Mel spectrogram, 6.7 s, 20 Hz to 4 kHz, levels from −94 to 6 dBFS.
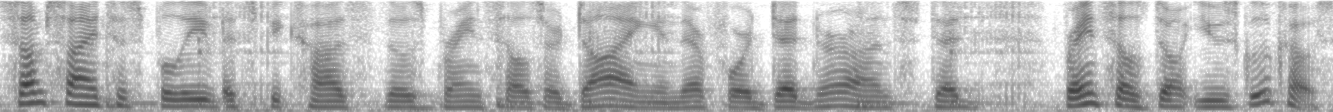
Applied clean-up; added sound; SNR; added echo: none; Fart; 19 dB; none.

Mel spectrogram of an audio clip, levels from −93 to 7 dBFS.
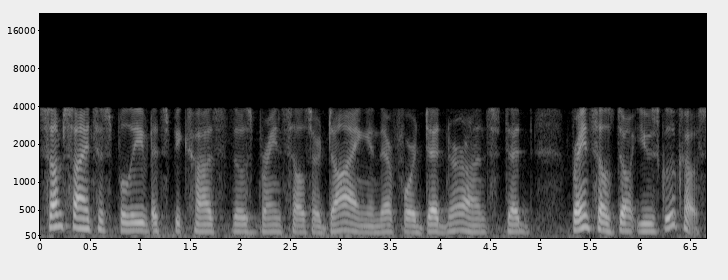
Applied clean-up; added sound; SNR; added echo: none; none; none; none.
